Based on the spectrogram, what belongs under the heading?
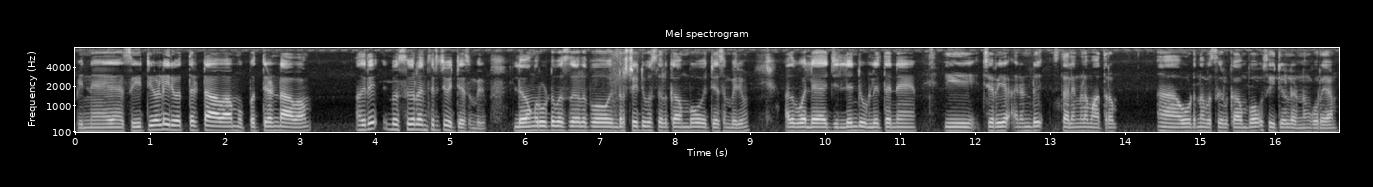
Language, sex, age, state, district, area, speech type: Malayalam, male, 45-60, Kerala, Palakkad, urban, spontaneous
